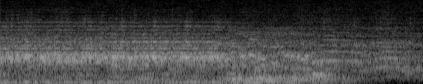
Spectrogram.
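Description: Congregation voices calling out in praise over a held music chord, fading near the end.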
